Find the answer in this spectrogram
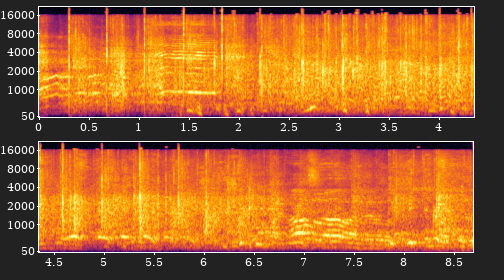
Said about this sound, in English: I'll clap for myself.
